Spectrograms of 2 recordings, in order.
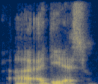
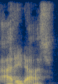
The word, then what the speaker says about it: Adidas: That's, Roche, Adidas, right? Or Adidas. Yeah. You want to pronounce it correctly? We're the only country that pronounces it Adidas.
